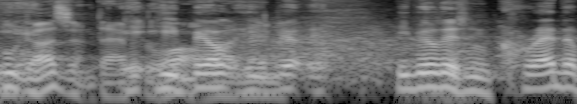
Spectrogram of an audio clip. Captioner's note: laughter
